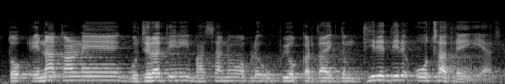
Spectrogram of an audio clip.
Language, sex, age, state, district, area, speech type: Gujarati, male, 30-45, Gujarat, Surat, rural, spontaneous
